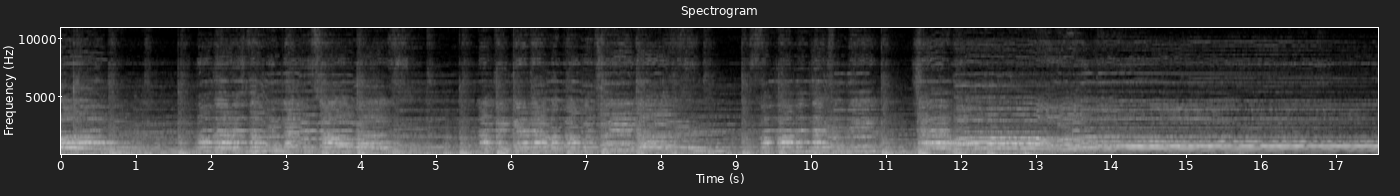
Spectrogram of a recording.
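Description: Mixed choir singing with a string orchestra, live and loud. About two seconds before the end the music settles into a long held chord.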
